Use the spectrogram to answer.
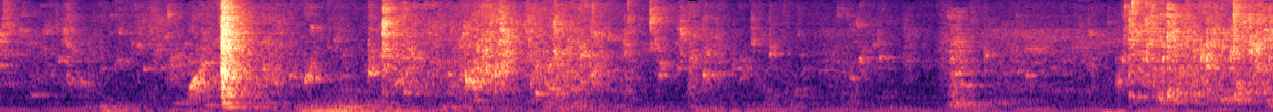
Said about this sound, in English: you gotta quit throwing water.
